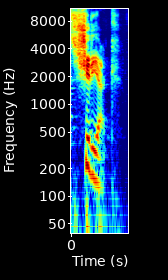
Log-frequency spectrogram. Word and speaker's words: Chiriac: Romania Syria is so you don't pronounce the h right right okay then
